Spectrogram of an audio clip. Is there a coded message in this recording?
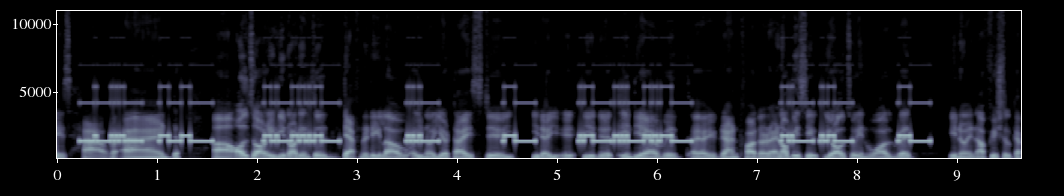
Yes: TTY/TDD text telephone tones (45.45 baud Baudot) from 0.2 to 8.7 s, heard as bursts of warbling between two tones, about 400 Hz shift, 1600 Hz centre, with speech in English. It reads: SOON AFTER THAT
